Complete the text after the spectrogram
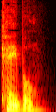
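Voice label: "cable", British English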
